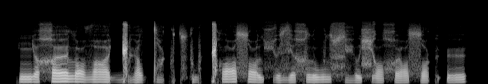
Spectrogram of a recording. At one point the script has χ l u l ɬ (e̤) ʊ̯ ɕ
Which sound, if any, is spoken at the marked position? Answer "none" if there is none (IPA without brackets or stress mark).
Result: e̤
